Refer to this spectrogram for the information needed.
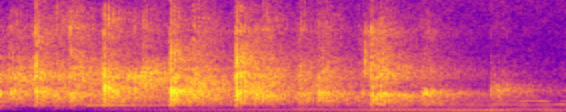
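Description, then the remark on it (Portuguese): An audience applauds to the Lord at night with steady, fairly loud clapping and recurring accented claps, while sustained keyboard chords hold underneath. Nobody speaks. “Você pode aplaudir ao Senhor nessa noite?”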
